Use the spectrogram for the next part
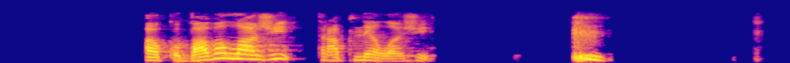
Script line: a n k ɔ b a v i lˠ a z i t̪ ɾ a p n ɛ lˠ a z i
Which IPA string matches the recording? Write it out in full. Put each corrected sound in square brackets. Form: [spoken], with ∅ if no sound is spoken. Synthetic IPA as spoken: a [∅] k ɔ b a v [a] lˠ a [ʒ] i t̪ ɾ a p n ɛ lˠ a [ʒ] i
